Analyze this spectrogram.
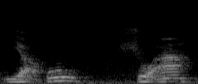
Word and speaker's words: Yahushua: Mas o próprio Yud-Hei Shoah, eu pronuncio como Yahushua, né?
